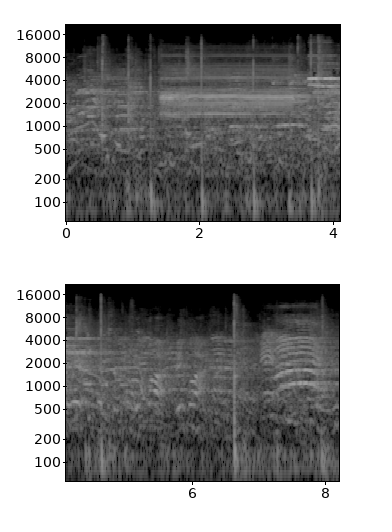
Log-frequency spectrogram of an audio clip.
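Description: Volleyball game sounds in a large, echoing sports hall: players and spectators talking and calling out, and a ball bouncing on the court floor. There is a short whistle blast a little before the middle and a single loud ball strike near the end.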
